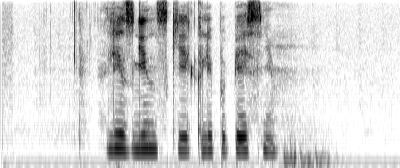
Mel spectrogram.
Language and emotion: Russian, neutral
